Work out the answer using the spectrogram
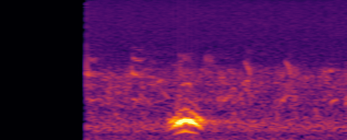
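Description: A Little Bittern gives a single short, deep, barking note over faint background hiss.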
